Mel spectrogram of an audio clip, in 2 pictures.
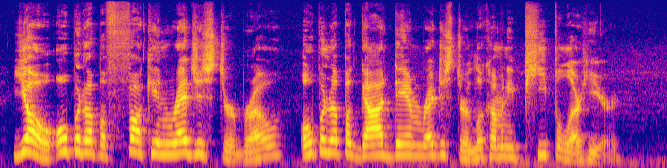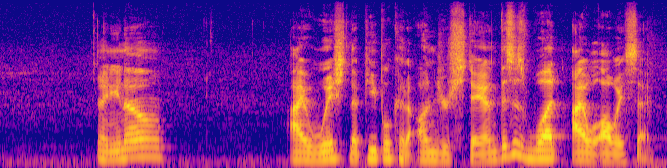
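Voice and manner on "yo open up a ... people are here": put-on, demanding, pitched-up yell. Retelling how a waiting customer yelled at them: imitating a customer yelling. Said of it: "he yells at me".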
